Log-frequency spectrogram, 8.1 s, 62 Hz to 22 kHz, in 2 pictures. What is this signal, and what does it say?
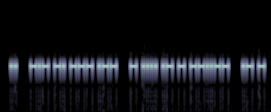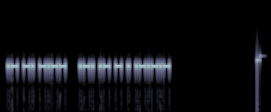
Morse code, heard as a keyed tone, about 40 wpm, 700 Hz. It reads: I KNOW THAT, AT ANY RATE.
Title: Sentences from Top 1000 Words - Review Part 4 - 40wpm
